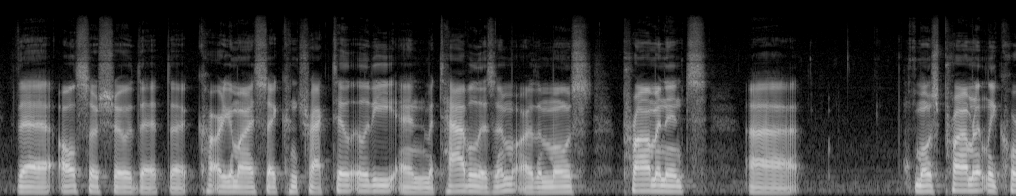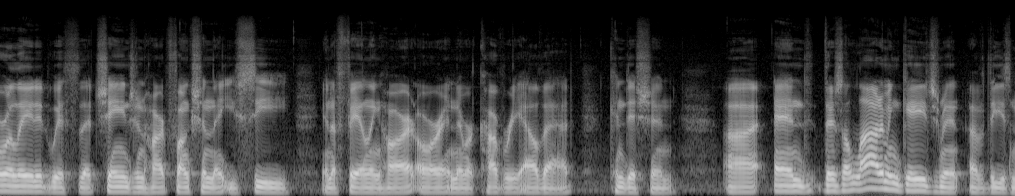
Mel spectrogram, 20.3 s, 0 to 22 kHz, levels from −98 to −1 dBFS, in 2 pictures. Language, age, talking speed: English, 30-49, 135 wpm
